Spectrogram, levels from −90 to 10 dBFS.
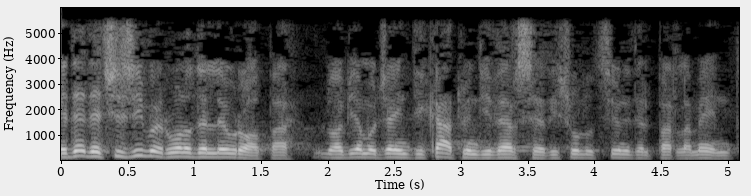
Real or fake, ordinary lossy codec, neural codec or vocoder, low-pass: real; none; none; 5.4 kHz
